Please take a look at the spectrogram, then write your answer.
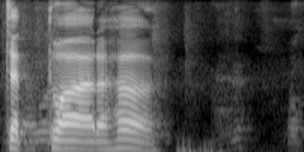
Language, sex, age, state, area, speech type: Sanskrit, male, 18-30, Delhi, rural, read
